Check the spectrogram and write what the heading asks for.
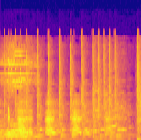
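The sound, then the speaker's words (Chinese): A crow at the Beijing Zoo, a neighbour of the pandas, caws repeatedly, a series of harsh, raspy calls in an uneven rhythm, fairly loud over a steady background hum, ending with a brief low thump. “罪犯竟然是熊猫的邻居——北京动物园的乌鸦。”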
